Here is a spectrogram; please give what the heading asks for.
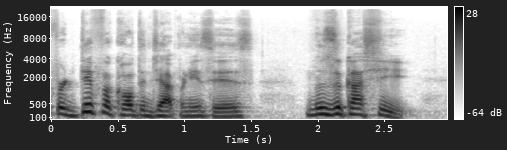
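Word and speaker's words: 難しい: That's because the word for purple is murasaki, and the word for difficult in Japanese is muzukashi. 4 syllables, yeah?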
